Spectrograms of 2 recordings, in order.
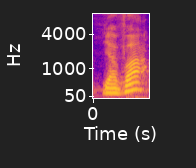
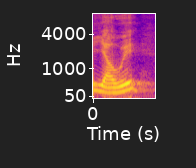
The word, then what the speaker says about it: Yahvah: yava et on va voir comment on prononce cette parole yava ilama yavmo et nous allons voir son sens par ici puisqu'il s'agit d'une fausse transitération par les catholiques romains qui ont utilisé Yahwé un terme qui n'existe pas c'est pourquoi ils l'ont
